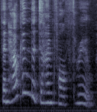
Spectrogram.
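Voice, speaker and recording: A woman's voice: high-pitched, very animated, a little slow, voice pushed up, heavily acted. Woman putting on a nervous schoolgirl, swooping anxious voice. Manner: anxious, urgent. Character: clumsy, nervous, cautious schoolgirl best friend. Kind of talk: children's story read aloud.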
